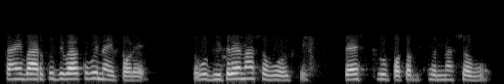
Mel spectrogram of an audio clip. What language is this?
Odia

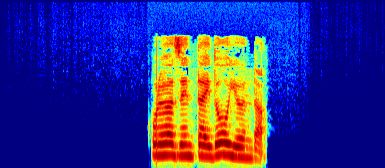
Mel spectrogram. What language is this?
Japanese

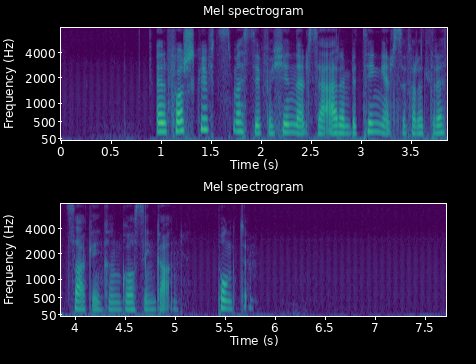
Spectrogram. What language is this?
Norwegian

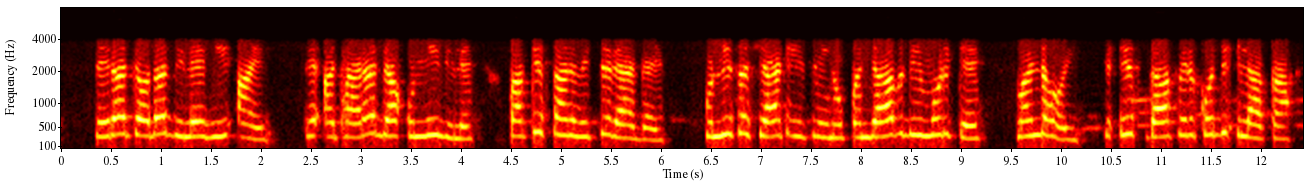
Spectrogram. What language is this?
Punjabi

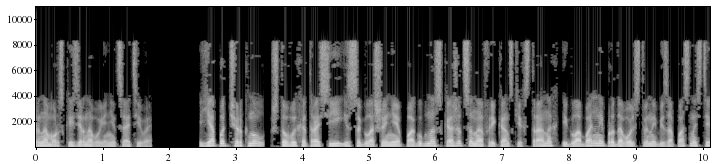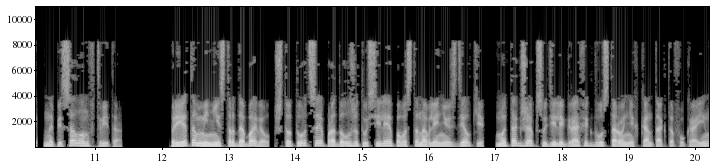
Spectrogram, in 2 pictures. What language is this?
Russian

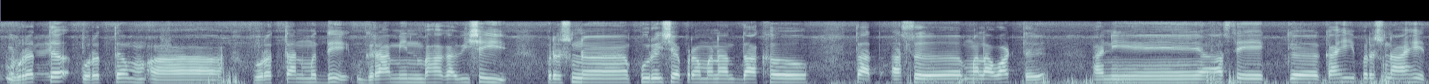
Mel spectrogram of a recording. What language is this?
Marathi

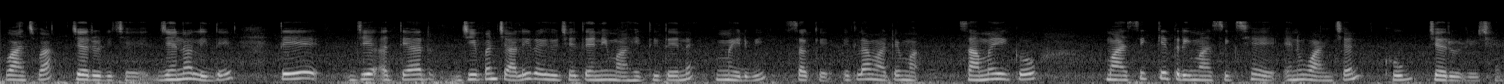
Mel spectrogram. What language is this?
Gujarati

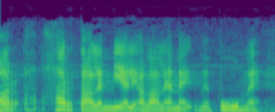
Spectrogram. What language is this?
Finnish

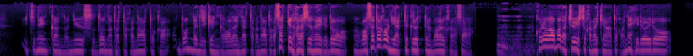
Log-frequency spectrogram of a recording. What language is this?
Japanese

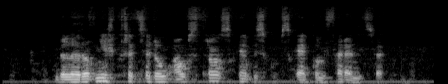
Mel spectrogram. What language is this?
Czech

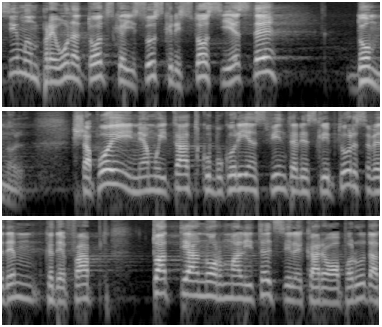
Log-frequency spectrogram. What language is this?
Romanian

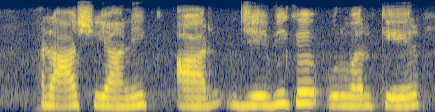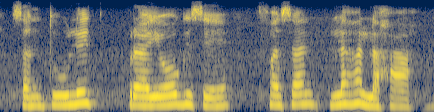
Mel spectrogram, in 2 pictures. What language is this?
Magahi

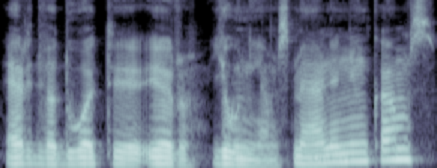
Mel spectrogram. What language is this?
Lithuanian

